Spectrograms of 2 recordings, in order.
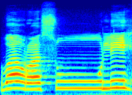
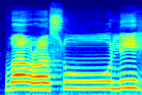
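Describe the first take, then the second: No difference in how they are said.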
